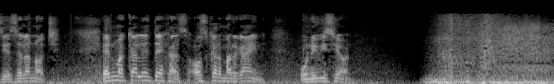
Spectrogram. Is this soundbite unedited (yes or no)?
yes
